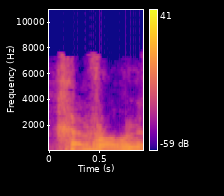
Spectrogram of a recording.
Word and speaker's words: Hebron: Hebron is how it's pronounced in Hebrew.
